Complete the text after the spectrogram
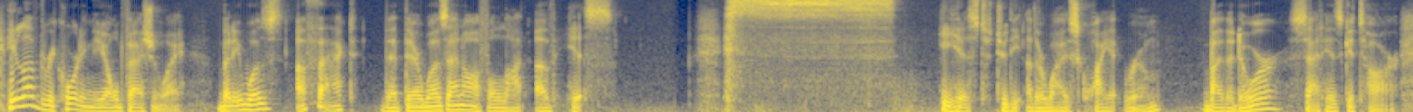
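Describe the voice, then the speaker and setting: A man narrates fiction as an audiobook with a low voice and frequent fry. His delivery is lively in pitch, conversational and wry.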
